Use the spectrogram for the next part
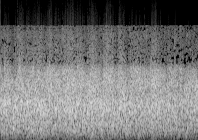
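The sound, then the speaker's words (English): A loud, steady burst of applause from a crowd for a high school shot put and weight throw athlete, with dense overlapping claps sustained evenly throughout and no voices standing out. “Nice round of applause for him.”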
